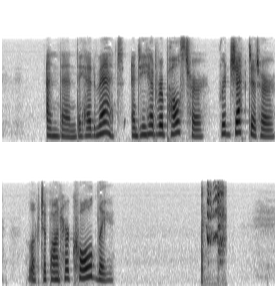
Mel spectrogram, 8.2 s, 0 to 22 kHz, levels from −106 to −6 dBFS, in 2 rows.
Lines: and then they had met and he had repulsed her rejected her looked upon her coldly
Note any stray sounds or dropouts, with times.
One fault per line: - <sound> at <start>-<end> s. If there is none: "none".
- squeak at 7.1-7.5 s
